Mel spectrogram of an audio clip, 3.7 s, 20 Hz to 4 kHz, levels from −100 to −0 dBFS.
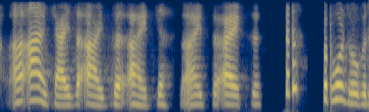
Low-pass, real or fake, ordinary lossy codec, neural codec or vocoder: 3.6 kHz; fake; none; codec, 16 kHz, 1 kbps, X-Codec, HuBERT features, trained on LibriSpeech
